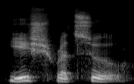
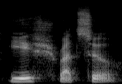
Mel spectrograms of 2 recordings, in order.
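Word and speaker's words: ישרצו: Yishratsu, let them swarm. So the first one will be silent, the second one will be vocal. Yishratsu.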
